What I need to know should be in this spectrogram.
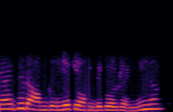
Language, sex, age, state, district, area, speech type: Punjabi, female, 18-30, Punjab, Hoshiarpur, rural, conversation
